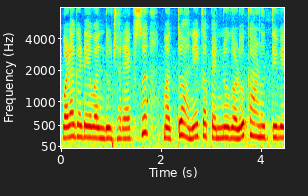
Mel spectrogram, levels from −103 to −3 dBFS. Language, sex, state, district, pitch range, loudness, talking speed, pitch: Kannada, female, Karnataka, Bidar, 220-255 Hz, -14 LUFS, 95 wpm, 235 Hz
